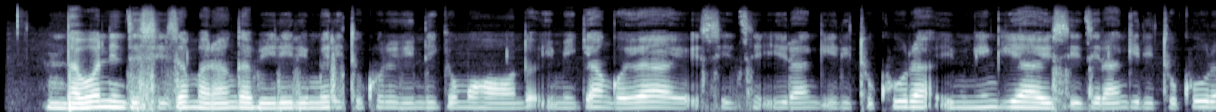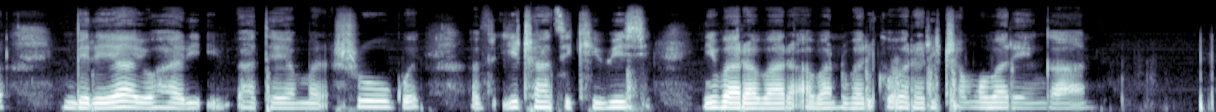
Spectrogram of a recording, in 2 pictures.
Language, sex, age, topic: Rundi, female, 36-49, education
